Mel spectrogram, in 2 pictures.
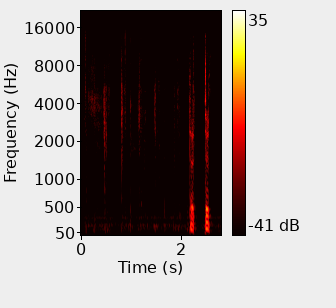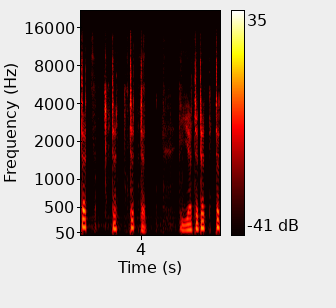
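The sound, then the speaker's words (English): A deck of cards being shuffled and dealt: quick, crisp snaps and flicks in irregular bursts, growing louder and denser toward the end over a low steady hum. “I've reshuffled and laid them out four times and I've got the same three cards.”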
